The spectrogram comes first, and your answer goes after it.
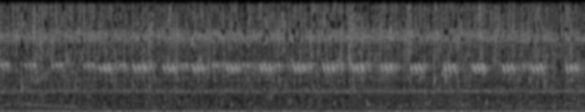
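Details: High, thin cricket chirps repeating roughly three to four times per second in a fairly even series, heard above a continuous wash of streaming water.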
